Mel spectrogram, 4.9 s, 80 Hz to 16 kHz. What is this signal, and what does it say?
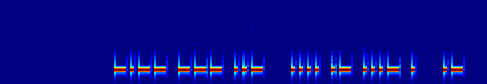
Morse code, heard as a keyed tone, about 29 wpm, 700 Hz. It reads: YOU HAVE A
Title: Sets of 3 Words 30wpm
